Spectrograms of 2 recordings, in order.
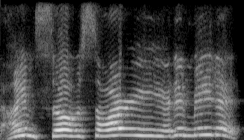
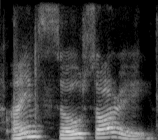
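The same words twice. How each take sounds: First: Dramatic apology. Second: Said in the usual way. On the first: Shown as a demonstration. Reader showing how she would dramatically say sorry, high and loud. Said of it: "That's the way I would say it". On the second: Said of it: "I love when I do that".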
